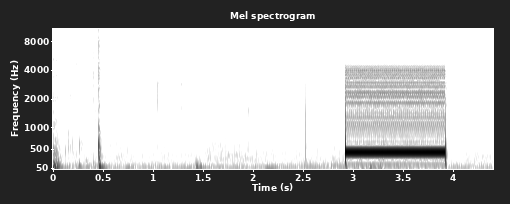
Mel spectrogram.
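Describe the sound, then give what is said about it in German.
A single loud, steady telephone ringback tone sounds for about one second, then cuts off, preceded by a few faint clicks and rustles in an otherwise quiet line, as a call is placed to someone in Offenburg. “Dann versuchen wir ihn mal in die Leitung zu bekommen.”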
